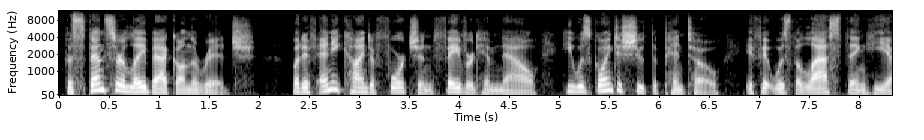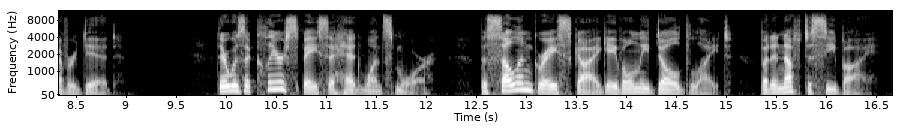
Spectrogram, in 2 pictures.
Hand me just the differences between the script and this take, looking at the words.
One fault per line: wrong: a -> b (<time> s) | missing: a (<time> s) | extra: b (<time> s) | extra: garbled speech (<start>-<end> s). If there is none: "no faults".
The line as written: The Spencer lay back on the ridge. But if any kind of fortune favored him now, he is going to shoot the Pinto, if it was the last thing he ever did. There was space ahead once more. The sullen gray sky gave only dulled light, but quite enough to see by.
wrong: is -> was (5.1 s)
extra: a clear (10.2 s)
missing: quite (15.5 s)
